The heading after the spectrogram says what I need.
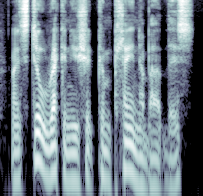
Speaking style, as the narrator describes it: said Ron in a low voice

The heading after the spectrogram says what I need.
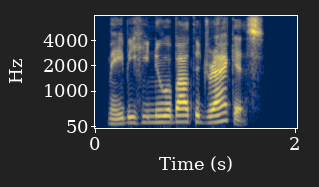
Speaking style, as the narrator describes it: Denna said, looking around nervously

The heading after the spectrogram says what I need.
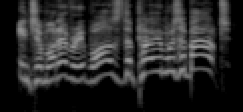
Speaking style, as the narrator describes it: yelled

